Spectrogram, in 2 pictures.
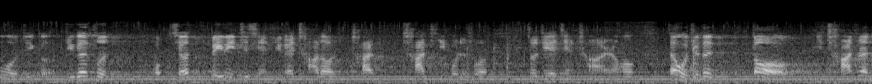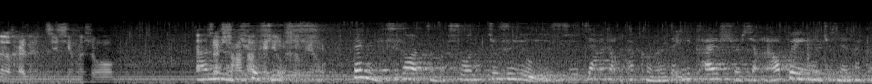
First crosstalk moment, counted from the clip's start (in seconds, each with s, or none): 10.7 s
